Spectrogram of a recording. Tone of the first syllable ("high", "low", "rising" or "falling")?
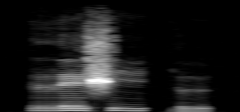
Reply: high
